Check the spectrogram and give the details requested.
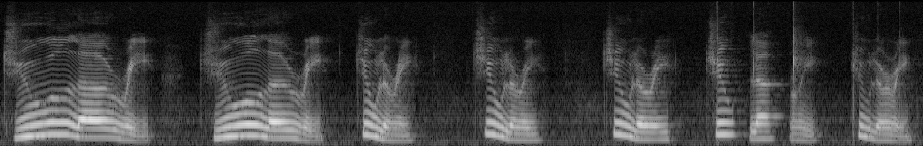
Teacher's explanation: It's not so easy because you've got a dark L.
